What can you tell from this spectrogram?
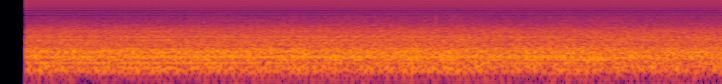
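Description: Steady road and engine noise of a car cruising on a highway, heard from inside the cabin as an even hiss with a faint buzz; it starts abruptly about a quarter second in.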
